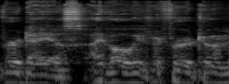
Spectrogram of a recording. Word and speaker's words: Virdeus: Because of its Latin origins, I call him Virdeus.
